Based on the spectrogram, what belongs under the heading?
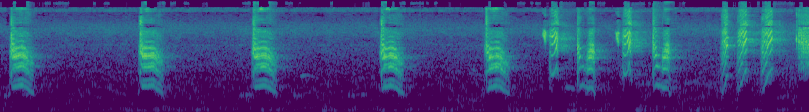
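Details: Long-tailed shrike singing actively with a full mimicked repertoire. Several downward-sweeping squeaky notes come about a second apart, then a fast run of sharp, high chirps.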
